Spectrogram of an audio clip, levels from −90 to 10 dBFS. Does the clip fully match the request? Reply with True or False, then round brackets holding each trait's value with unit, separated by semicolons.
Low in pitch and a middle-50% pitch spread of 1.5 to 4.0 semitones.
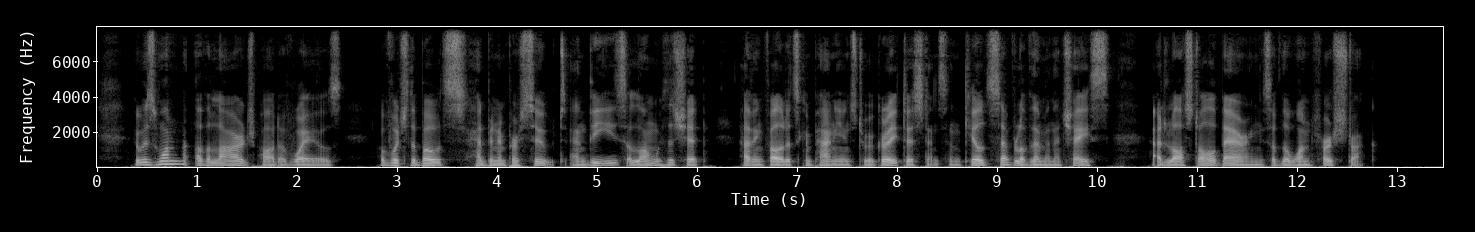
True (90 Hz; 3.7 semitones)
